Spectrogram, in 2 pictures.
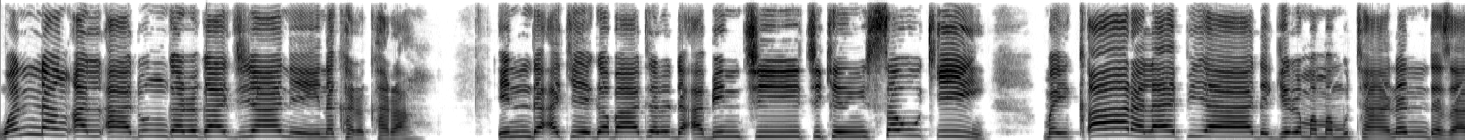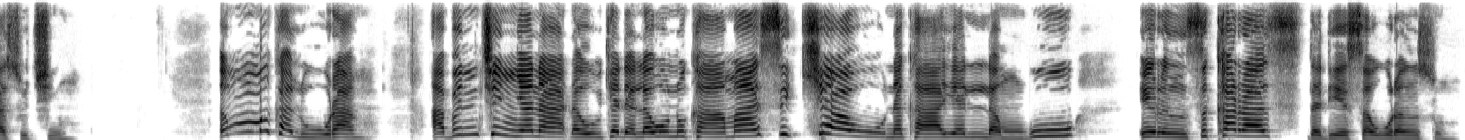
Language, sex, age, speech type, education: Hausa, female, 30-45, spontaneous, secondary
